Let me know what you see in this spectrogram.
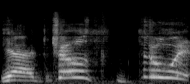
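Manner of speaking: "just do it" drawn out high and slow.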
